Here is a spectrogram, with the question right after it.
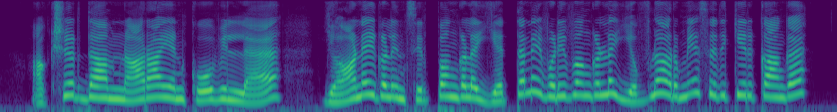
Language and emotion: Tamil, surprised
